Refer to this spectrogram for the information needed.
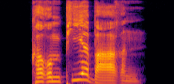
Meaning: inflection of korrumpierbar: 1. strong genitive masculine/neuter singular 2. weak/mixed genitive/dative all-gender singular 3. strong/weak/mixed accusative masculine singular 4. strong dative plural
- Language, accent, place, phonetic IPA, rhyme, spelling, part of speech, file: German, Germany, Berlin, [kɔʁʊmˈpiːɐ̯baːʁən], -iːɐ̯baːʁən, korrumpierbaren, adjective, De-korrumpierbaren.ogg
